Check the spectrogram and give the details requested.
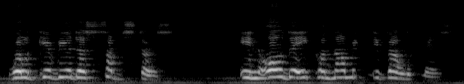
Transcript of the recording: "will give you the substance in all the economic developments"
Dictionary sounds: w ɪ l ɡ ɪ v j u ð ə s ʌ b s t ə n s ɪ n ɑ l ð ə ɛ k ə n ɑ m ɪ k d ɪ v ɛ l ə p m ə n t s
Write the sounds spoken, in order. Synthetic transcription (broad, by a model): w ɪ l ɡ ɪ v j u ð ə s ʌ b s t ə n s ɪ n ɑ l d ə ɛ k ə n ɑ m ɪ k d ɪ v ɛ l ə p m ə n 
